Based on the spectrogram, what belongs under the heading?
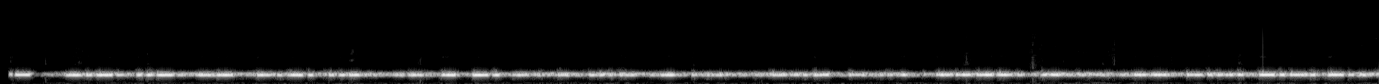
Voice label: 80m, compressed MP3 sound files have been recorded at VE6WZ directly from the FT-1000d or IC-756ProII; Croatia coming in from the NE at my evening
